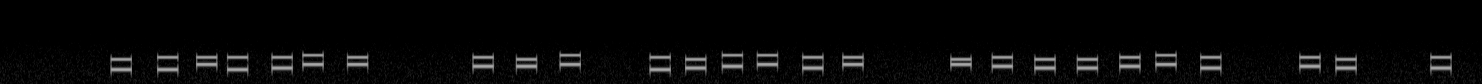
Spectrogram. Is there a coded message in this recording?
Yes: DTMF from 1.1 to 14.5 s, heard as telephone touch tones, dialled by hand, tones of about 200 ms. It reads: 12025#0 87# 249#50 *8448#5 84 5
